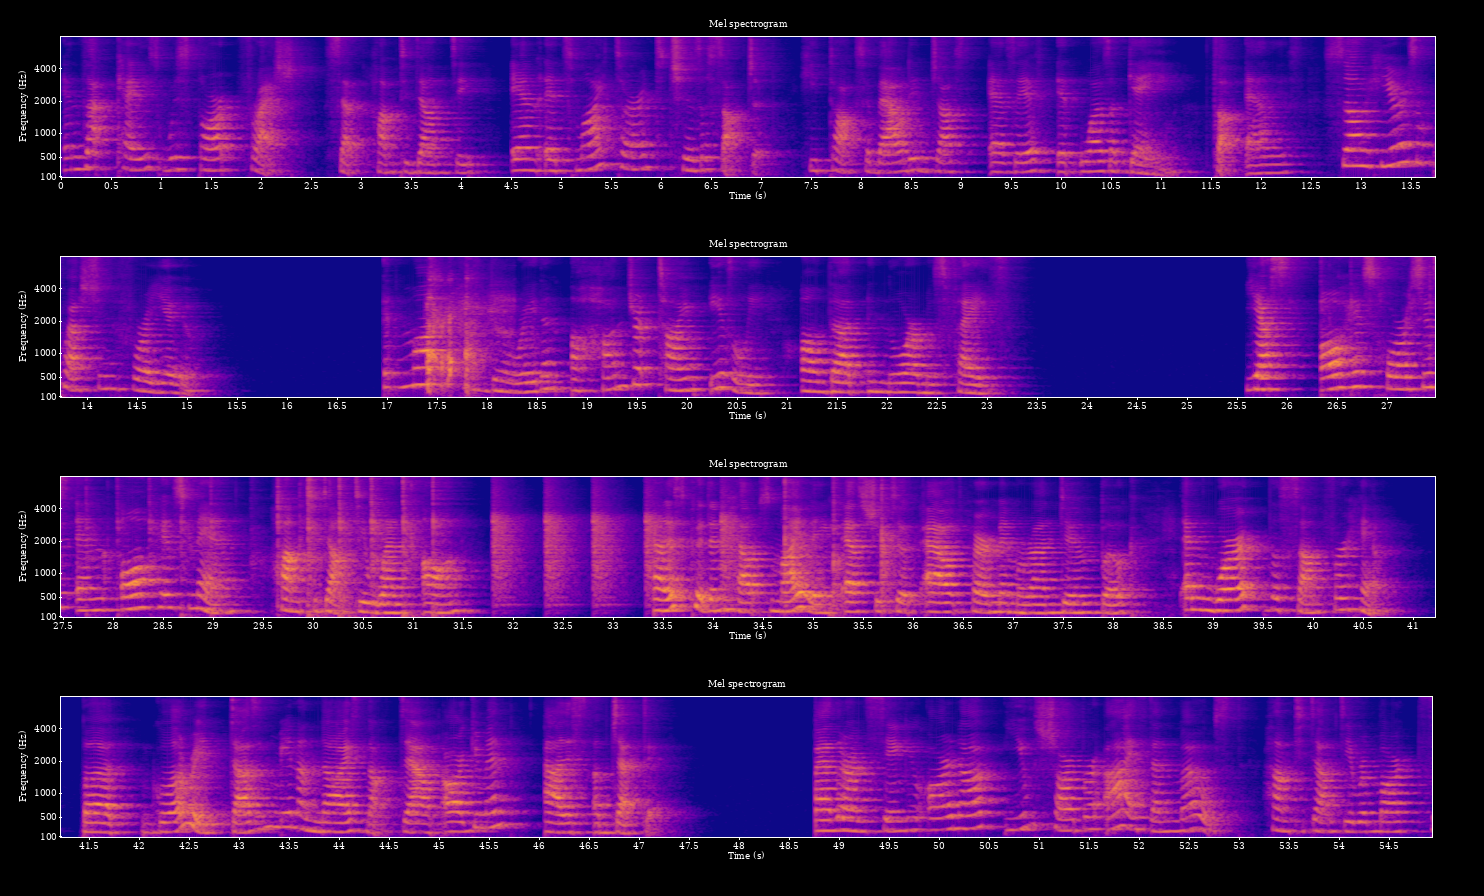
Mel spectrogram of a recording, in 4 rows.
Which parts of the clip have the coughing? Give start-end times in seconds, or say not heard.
17.4-18.2.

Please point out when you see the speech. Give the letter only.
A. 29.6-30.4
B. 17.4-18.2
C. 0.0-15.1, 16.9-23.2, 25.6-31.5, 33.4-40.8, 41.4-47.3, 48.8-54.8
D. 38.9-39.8
C.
